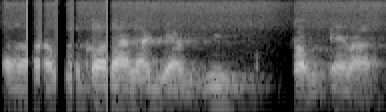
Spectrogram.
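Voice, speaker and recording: A man's voice: fairly low pitch, fairly even intonation. A man caller comes through a narrow, clipped telephone line. His speech stops and starts around "uh" while he gathers his point. The line sounds thin and a little distant. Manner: halting, with many "uh" pauses. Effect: clipped, narrow phone-line sound. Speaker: radio call-in caller.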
